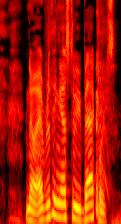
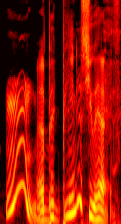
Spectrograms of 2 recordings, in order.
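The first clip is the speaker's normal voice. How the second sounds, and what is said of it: Kermit-like puppet character voice. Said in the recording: “That came out like Kermit for some reason.”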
